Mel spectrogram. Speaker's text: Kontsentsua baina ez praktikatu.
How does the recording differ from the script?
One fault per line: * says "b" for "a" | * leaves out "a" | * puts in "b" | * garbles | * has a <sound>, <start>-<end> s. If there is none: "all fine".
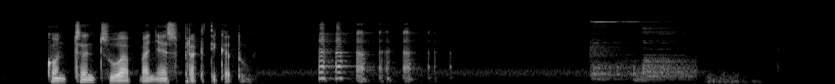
* has a laugh, 3.2-4.5 s
* has a squeak, 5.9-7.0 s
